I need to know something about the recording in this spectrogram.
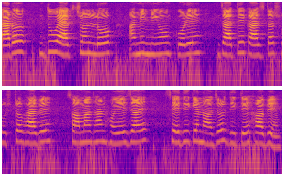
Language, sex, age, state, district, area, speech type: Bengali, other, 45-60, West Bengal, Jhargram, rural, spontaneous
